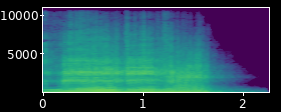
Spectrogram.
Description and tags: chair dragon lament
Processed recordings of dragon a chair across a wooden floor.
roar, call, dragon, creature, monster, beast, growl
